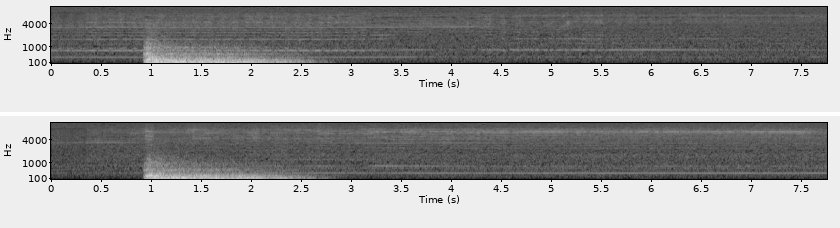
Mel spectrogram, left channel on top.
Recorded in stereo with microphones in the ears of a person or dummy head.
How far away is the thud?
About 2.5 m.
